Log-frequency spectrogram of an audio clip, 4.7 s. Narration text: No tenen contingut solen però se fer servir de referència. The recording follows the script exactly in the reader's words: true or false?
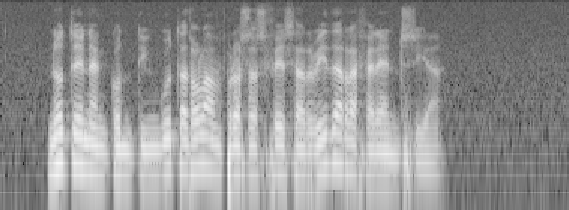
true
